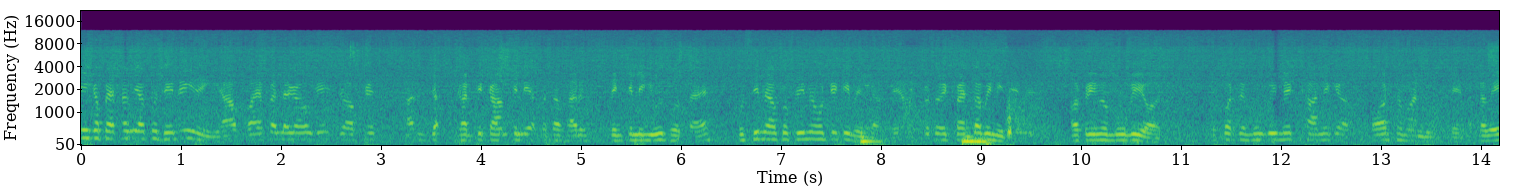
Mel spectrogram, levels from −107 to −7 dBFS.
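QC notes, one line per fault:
throughout, echo leak: a faint copy of the speech trails 441 ms behind, about 20 dB down, likely a speakerphone's echo canceller letting its mic pickup through.
0.97–1.02, 8.2–8.48, 9.32–9.51, 13.29–13.55 s, speech suppressed in double talk: short level dips of a few dB, deepest around 10 dB at 8.2 s, likely the canceller ducking its own talker along with the echo while both sides overlapped.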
